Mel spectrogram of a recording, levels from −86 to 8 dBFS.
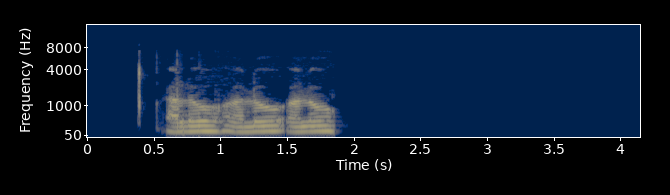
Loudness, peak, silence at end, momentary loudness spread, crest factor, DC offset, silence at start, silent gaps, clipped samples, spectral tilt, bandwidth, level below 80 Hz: -27 LUFS; -4 dBFS; 2.3 s; 9 LU; 26 dB; under 0.1%; 0.6 s; none; under 0.1%; -8 dB/octave; 7.6 kHz; -66 dBFS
